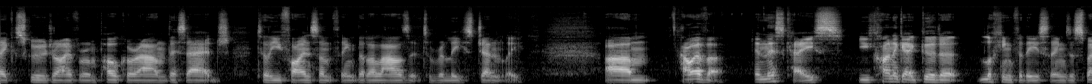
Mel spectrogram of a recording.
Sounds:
speech

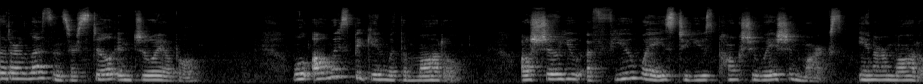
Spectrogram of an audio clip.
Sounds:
speech

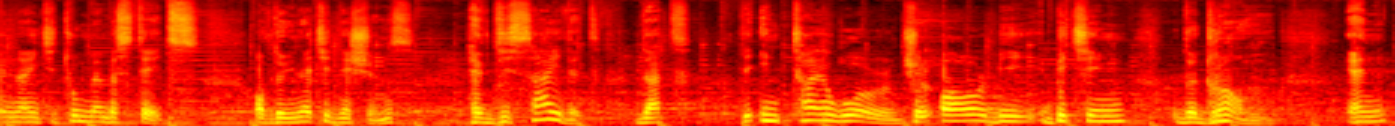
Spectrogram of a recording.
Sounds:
musical instrument, music, speech

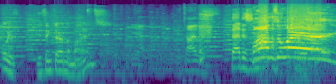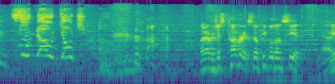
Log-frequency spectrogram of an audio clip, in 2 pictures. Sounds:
background music, speech, music

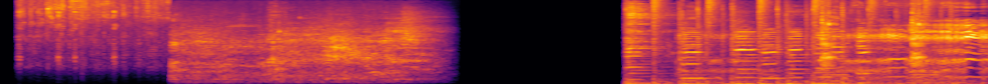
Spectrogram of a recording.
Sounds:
pig, music, animal

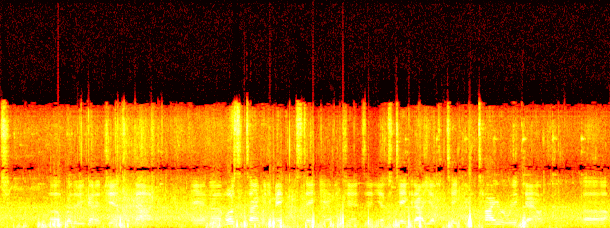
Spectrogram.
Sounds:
speech

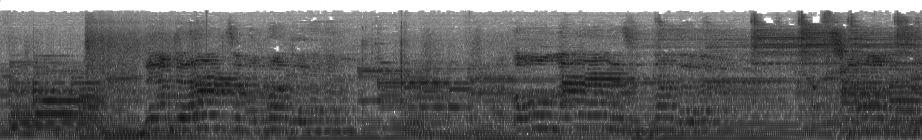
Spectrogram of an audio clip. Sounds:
music

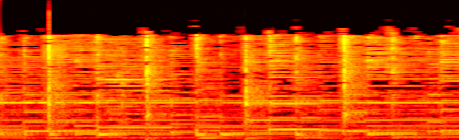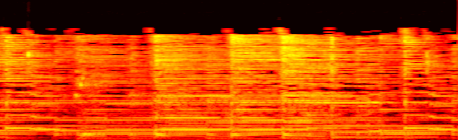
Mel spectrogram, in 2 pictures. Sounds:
strum, plucked string instrument, music, guitar, musical instrument

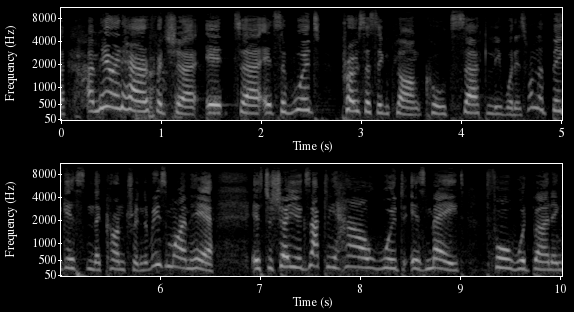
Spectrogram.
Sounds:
speech

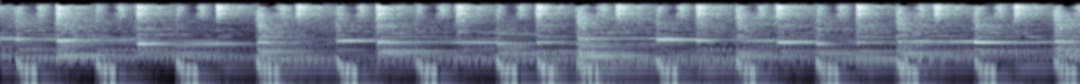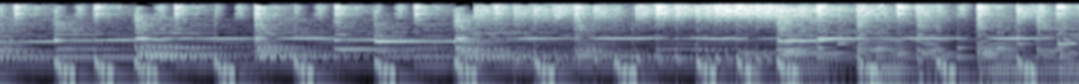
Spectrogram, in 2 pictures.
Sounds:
music, disco, dance music

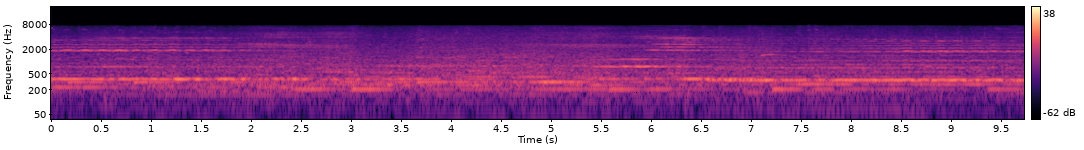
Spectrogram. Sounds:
music, outside, urban or man-made

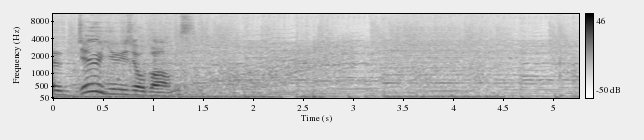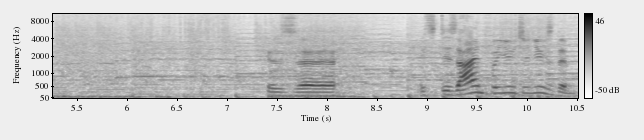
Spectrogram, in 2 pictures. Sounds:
music, speech

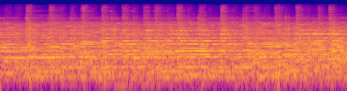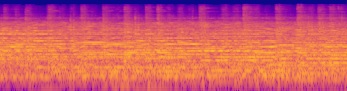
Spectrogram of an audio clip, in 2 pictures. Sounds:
blues, music

